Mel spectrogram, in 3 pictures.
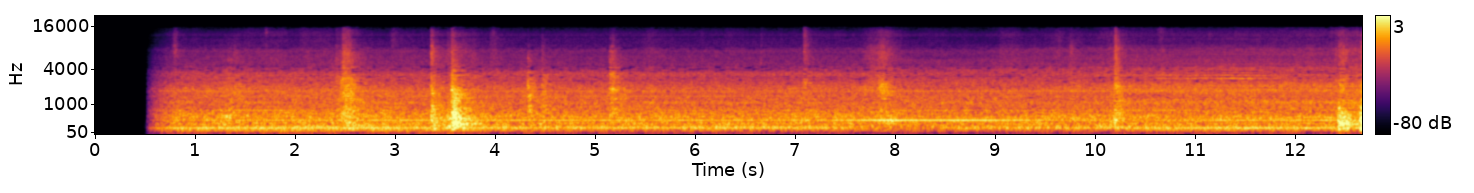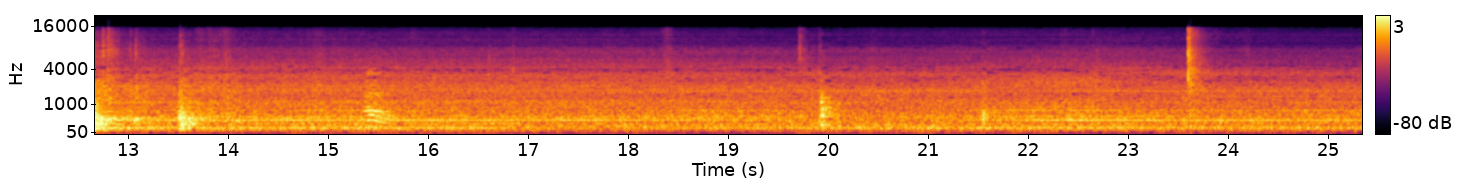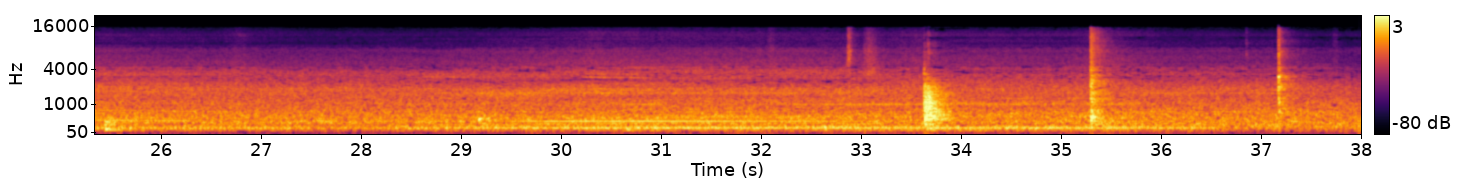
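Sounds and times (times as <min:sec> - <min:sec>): low machine hum: 0:00.6 - 0:38.0
sharp clicks and knocks: 0:37.2 - 0:37.4.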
